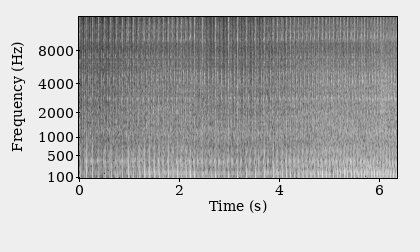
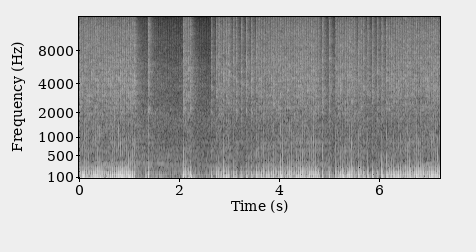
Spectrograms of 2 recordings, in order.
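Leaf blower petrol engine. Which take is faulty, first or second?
first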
